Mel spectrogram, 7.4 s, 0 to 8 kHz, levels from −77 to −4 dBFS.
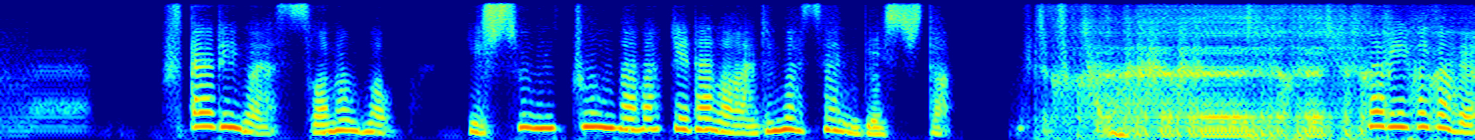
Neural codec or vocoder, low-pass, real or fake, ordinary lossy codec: codec, 16 kHz, 0.5 kbps, FreqCodec, smaller model; 7.2 kHz; fake; none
